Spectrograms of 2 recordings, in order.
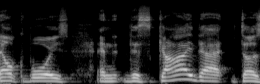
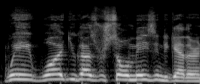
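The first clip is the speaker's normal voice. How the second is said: higher and fast, mock disbelief; mock shocked fan; 9 semitones higher than usual. Fans hearing a couple split, shocked and fast. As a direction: play the stunned follower hearing of the divorce. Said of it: "And everybody's like".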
